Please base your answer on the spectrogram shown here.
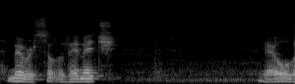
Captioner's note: extractor fan whirring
